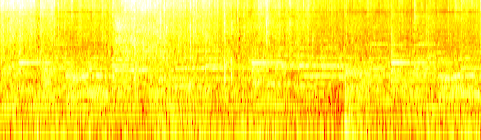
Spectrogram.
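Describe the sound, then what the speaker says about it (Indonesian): Water poured into a pan of stir-fried capcay vegetables sets off a steady, loud sizzling hiss that fills the whole stretch, with crackling spatter throughout and no talk. "Ini saya masukkan air secukupnya aja."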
